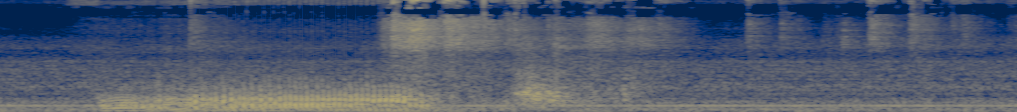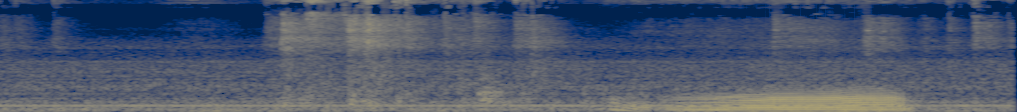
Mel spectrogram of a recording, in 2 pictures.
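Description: Two drawn-out snorting snores from a small flat-faced dog, the second more tonal and wheezy, with light play noises between them.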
